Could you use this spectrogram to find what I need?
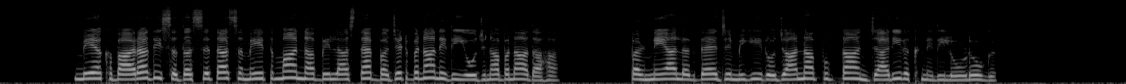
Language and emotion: Dogri, sad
